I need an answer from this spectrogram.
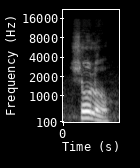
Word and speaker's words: Xolo: How you pronounce Zolo? Xolo Maridueña.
